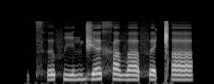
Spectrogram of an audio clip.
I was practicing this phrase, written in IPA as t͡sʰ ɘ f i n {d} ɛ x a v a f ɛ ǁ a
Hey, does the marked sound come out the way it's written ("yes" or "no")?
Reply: no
